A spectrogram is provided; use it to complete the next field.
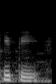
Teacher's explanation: the voiceless alveolar stop consonant phoneme T is pronounced as a voice alveolar flap R, like in the word kitty. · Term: flapping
